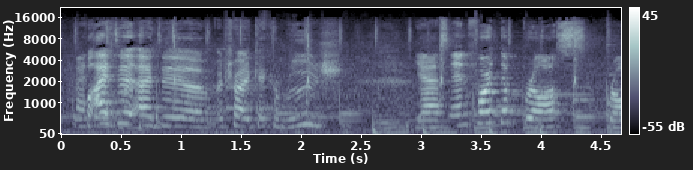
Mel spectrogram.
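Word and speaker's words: Caca Rouge: yeah, so I tried the Lush Kaka Maroon and Maroon? Is that how you say it? I It's think not maroon? Okay. I Well, I think tried Kaka Rouge.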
